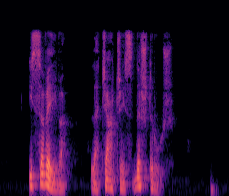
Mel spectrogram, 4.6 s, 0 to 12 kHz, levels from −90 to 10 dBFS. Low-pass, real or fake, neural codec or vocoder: 7.2 kHz; real; none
